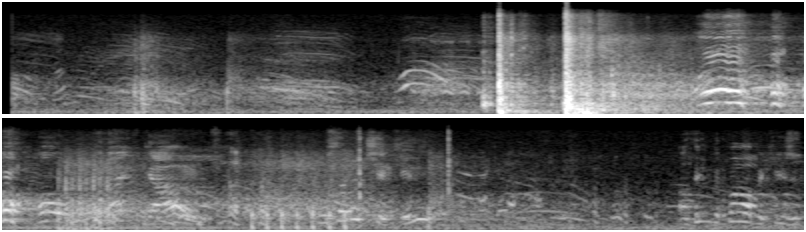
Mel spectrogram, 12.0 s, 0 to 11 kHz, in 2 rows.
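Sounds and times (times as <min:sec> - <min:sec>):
gun firing loud bangs: 0:03.7 - 0:05.2, 0:06.4 - 0:08.6.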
